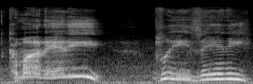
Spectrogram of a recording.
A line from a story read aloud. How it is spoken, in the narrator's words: Davy cried out, his face red with tears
